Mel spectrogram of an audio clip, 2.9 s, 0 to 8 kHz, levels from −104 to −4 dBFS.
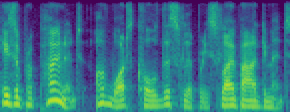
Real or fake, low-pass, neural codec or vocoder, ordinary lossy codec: real; 7.2 kHz; none; Opus, 64 kbps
